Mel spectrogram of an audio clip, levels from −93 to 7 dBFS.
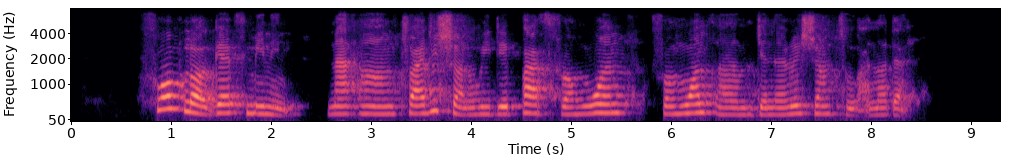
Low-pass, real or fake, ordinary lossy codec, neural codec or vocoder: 7.2 kHz; fake; Opus, 16 kbps; codec, 16 kHz, 8 kbps, FunCodec, trained on LibriTTS, 25 frames a second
